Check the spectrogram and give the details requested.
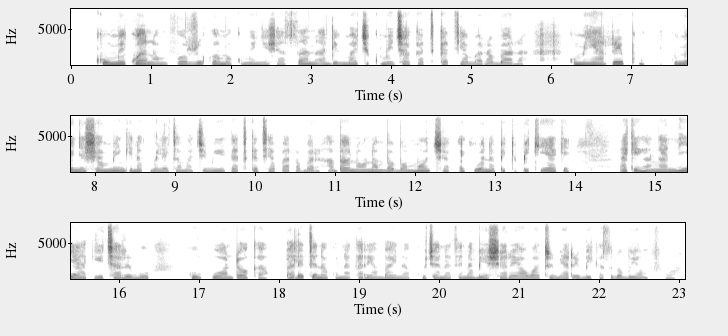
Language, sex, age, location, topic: Swahili, male, 25-35, Nakuru, health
